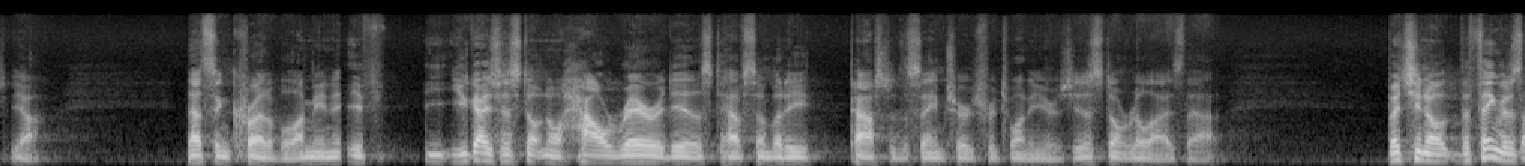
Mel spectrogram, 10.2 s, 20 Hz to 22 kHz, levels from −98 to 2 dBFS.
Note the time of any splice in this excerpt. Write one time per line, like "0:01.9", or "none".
0:02.2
